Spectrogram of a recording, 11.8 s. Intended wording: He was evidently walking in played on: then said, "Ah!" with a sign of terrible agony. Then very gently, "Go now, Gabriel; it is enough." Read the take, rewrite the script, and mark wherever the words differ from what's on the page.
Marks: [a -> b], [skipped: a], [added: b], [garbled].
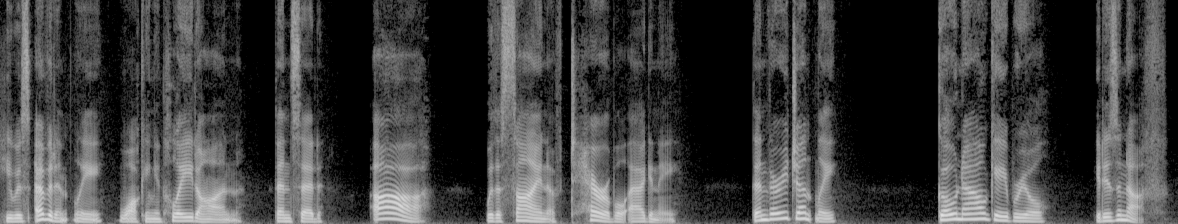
He was evidently walking in played on: then said, "Ah!" with a sign of terrible agony. Then very gently, "Go now, Gabriel; it is enough."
